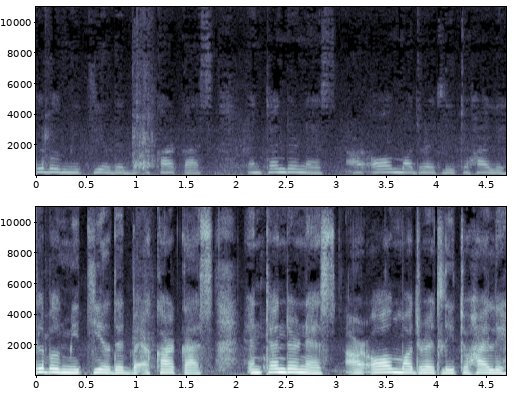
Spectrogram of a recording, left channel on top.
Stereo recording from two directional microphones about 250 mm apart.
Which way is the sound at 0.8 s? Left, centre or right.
Right.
